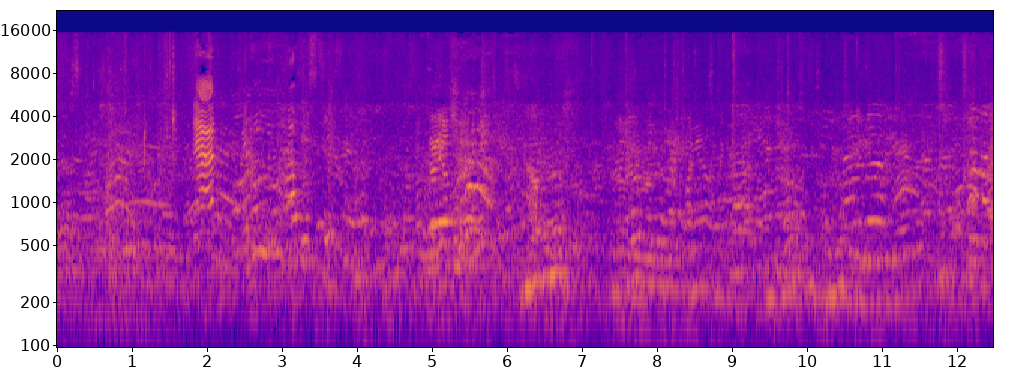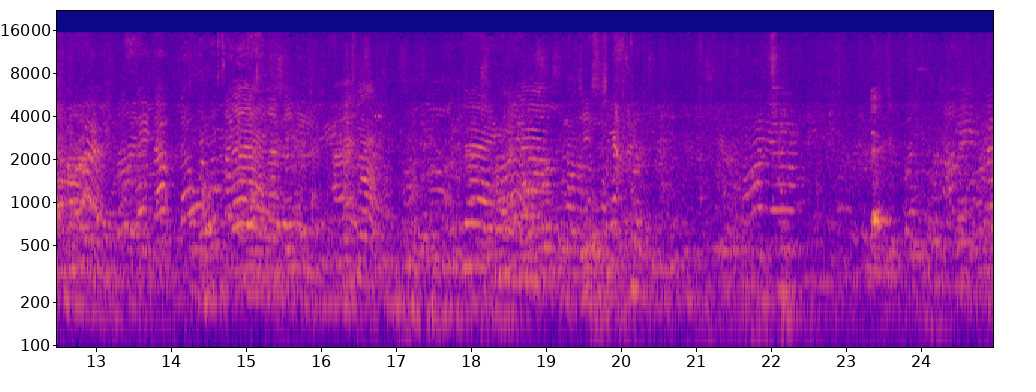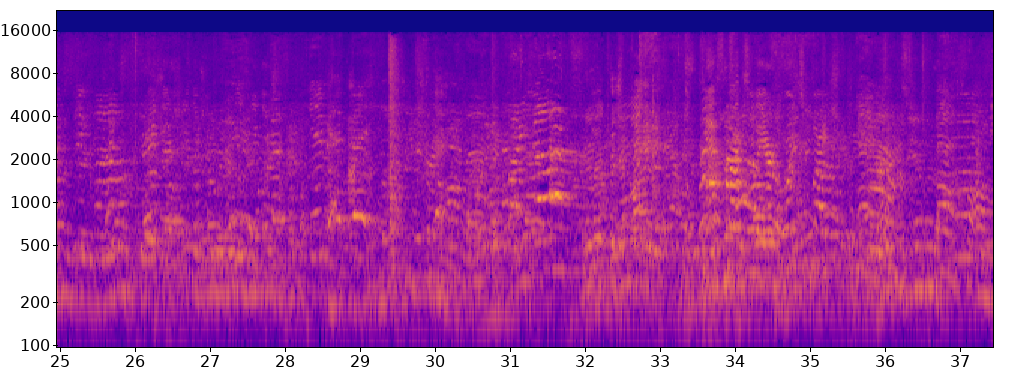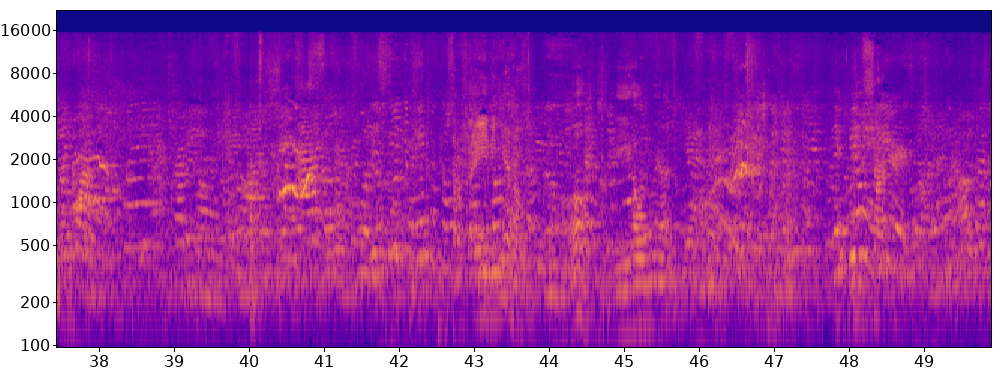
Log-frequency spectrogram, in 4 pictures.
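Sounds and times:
children talking and calling out: 0.0s - 49.9s.

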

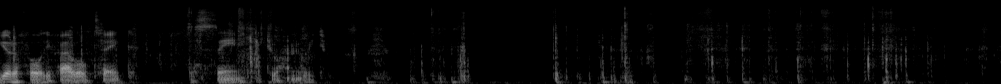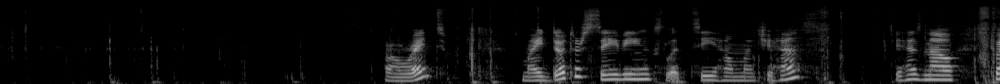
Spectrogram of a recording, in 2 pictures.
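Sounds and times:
banknotes rustling: 0.0s - 15.0s, 16.0s - 20.0s
plastic binder pocket crinkling: 0.1s - 13.2s.

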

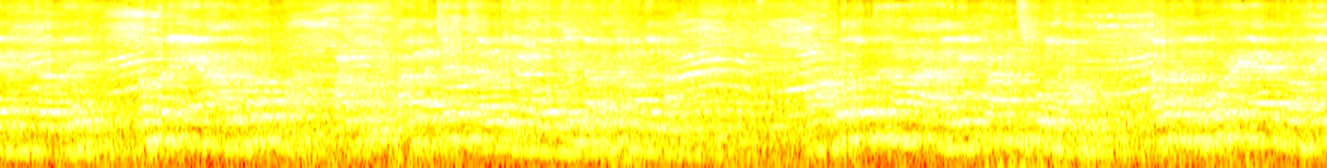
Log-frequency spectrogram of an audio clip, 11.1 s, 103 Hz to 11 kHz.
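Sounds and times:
children's voices: 0.0s - 11.0s
man speaking into a microphone: 0.0s - 11.0s.

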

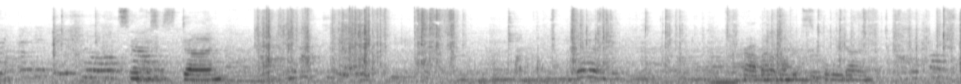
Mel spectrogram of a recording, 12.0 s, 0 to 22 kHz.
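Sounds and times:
aluminium foil crinkling: 3.1s - 12.0s.

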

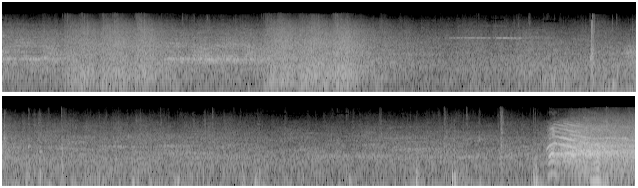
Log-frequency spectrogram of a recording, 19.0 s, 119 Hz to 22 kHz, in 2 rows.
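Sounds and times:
crowd murmur: 7.8s - 19.0s.

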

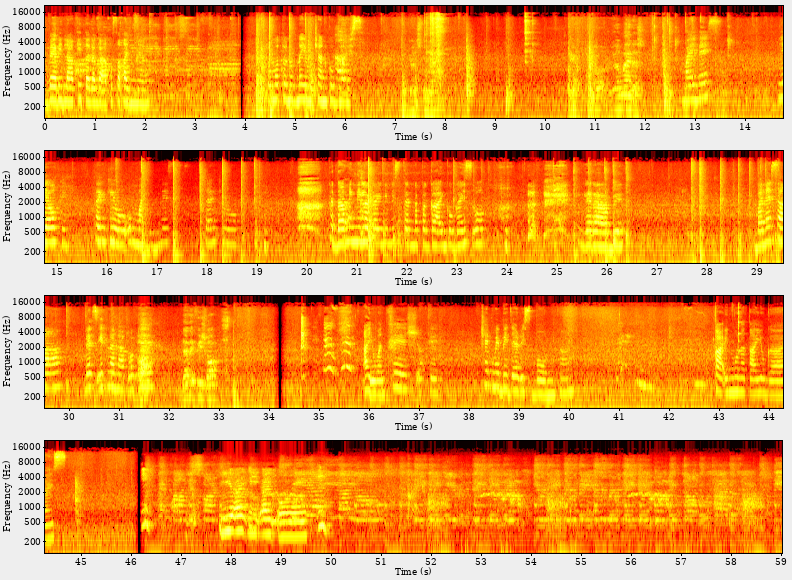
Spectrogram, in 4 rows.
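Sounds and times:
toddler whining: 35.0s - 35.8s.

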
